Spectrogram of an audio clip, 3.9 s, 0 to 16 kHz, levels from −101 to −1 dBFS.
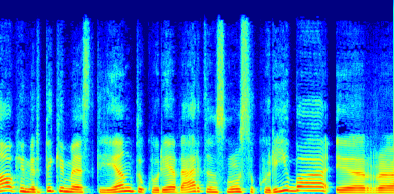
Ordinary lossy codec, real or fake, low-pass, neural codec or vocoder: MP3, 96 kbps; fake; 14.4 kHz; autoencoder, 48 kHz, 32 numbers a frame, DAC-VAE, trained on Japanese speech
